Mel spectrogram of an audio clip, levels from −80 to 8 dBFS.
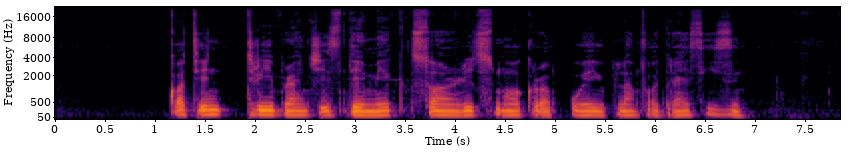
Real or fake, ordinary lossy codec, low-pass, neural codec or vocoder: real; none; none; none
